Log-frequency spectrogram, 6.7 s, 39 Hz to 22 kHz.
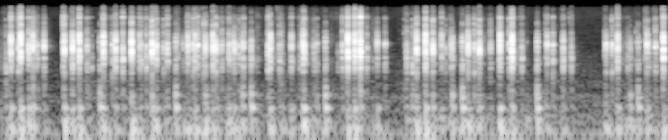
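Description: Fingertips of both hands type continuously on a KBD67 Lite R2 65% mechanical keyboard with KTT Wine Red switches, PBT keycaps and a hollow, clear translucent polycarbonate case. The result is a rapid stream of short, bright clacks with a light low thock beneath, each keystroke dying away almost instantly, broken by a few brief pauses.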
